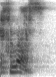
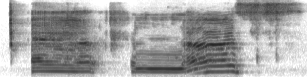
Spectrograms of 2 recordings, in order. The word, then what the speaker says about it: خلاص: Par exemple, si vous dites Kaka Jan, Bez Ahmed Chayek, on a dit Kaka, Khalas, Chay Khalas. Le thé est fini. Ok? Vous allez l'entendre. Donc, Khalas, la prononciation, ça serait. Khalas.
